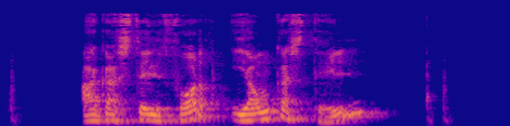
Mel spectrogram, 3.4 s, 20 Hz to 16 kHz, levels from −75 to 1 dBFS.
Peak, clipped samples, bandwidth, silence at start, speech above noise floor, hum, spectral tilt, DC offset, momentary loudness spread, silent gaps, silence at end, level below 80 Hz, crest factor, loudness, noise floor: -10 dBFS; under 0.1%; 11.5 kHz; 0.05 s; 35 dB; none; -4.5 dB/octave; under 0.1%; 9 LU; none; 0.55 s; -64 dBFS; 18 dB; -26 LUFS; -61 dBFS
